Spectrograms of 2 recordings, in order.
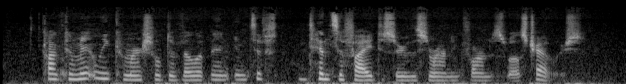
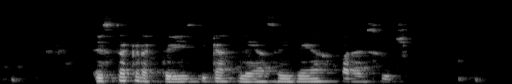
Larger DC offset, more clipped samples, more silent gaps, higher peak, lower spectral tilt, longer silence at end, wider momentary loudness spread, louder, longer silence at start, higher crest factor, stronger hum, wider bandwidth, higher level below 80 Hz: neither; neither; neither; first, -2 dBFS vs -10 dBFS; second, -2 dB/octave vs -5.5 dB/octave; about the same, 0.25 s vs 0.35 s; about the same, 10 LU vs 11 LU; first, -23 LUFS vs -28 LUFS; about the same, 0.05 s vs 0.1 s; about the same, 22 dB vs 20 dB; neither; first, 16.5 kHz vs 9.8 kHz; first, -46 dBFS vs -68 dBFS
